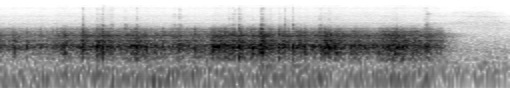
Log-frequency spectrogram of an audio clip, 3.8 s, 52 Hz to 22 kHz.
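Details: Doppler at the anastomosis of a dialysis AV fistula, arteriotomy about 2.5 mm, marked aliasing: loud continuous whooshing with pulsatile surges, peak systolic velocity around 400; high-flow arteriovenous fistula Doppler signal.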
